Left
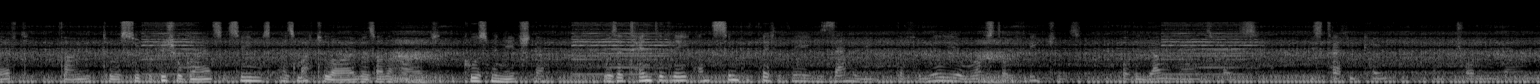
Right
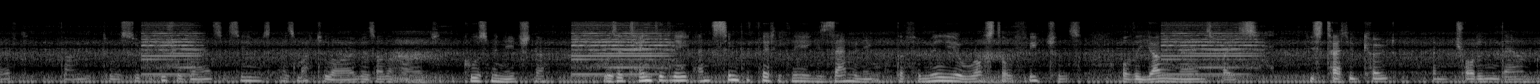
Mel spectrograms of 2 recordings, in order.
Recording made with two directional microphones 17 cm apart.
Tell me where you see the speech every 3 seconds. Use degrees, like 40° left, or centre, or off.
40° left, 20° left, 10° right, 30° right, 50° right.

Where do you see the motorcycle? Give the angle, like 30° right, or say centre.
30° left.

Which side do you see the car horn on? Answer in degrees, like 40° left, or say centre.
40° right.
